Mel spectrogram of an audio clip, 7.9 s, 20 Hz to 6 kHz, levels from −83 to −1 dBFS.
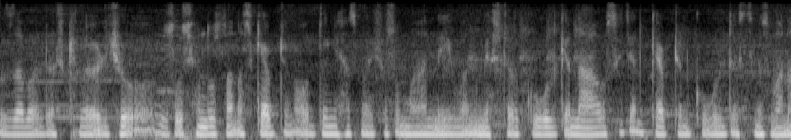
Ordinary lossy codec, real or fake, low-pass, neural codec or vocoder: none; real; 5.4 kHz; none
